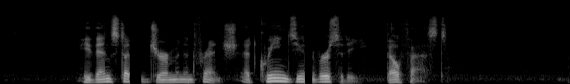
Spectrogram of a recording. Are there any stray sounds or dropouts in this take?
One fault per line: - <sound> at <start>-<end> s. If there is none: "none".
- dropout at 1.3-1.4 s
- dropout at 3.0-3.1 s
